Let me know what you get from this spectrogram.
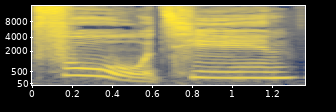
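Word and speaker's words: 父亲: 아버지 아버지를 푸친이라고 하는데요 자 푸는 F 발음 푸친 푸친 한번 더 푸친 후 네 한자 부친을 그대로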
